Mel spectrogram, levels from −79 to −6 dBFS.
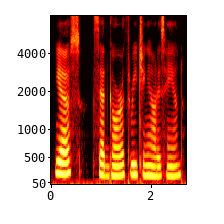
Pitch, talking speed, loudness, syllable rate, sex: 185 Hz, 155 wpm, -18 LUFS, 3.5 syllables/s, female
